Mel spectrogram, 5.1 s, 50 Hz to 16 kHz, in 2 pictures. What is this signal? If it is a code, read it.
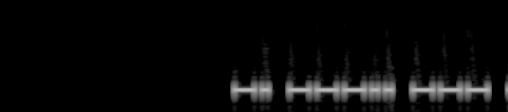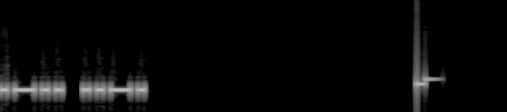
Morse code, heard as a keyed tone, about 36 wpm, 700 Hz. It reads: N8OLF
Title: USA Call Signs - 4x Character Spacing - 35wpm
